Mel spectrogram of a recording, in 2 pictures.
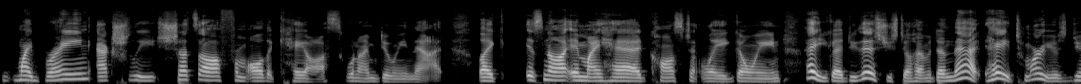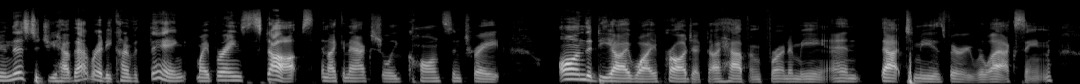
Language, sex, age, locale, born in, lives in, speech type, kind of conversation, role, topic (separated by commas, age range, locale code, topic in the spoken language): English, female, 45-49, en-US, United States, United States, conversation, unstructured, none, How do your weekend DIY projects and family meals bring everyone together?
